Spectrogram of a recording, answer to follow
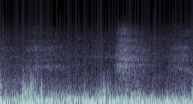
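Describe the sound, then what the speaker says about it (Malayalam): Cold wind gusting across an open hilltop at Ranipuram in Kasaragod, a steady broadband rush buffeting the microphone with a brief stronger gust partway through, no voices. "ഇവിടെ എത്തിയപ്പോൾ അത്യാവശ്യം കാറ്റുണ്ട് നല്ല തണുത്ത കാറ്റുണ്ട്"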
